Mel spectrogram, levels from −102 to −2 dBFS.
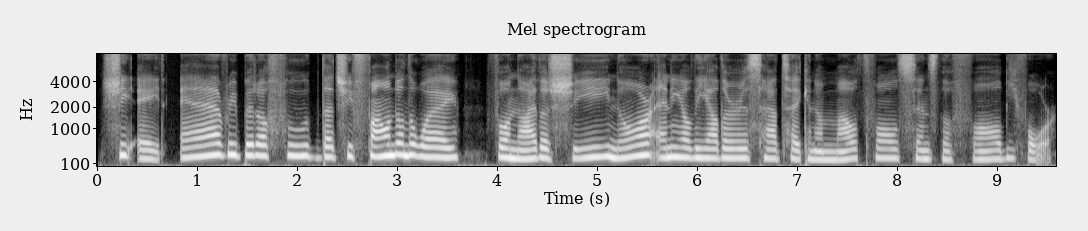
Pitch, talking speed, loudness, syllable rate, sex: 210 Hz, 175 wpm, -15 LUFS, 4.3 syllables/s, female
